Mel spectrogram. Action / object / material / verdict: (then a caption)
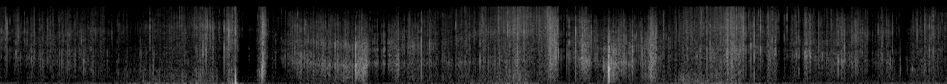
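scrape / silicone ear on a binaural microphone, scraped by metal tweezers / silicone / none. Metal tweezers held in the fingers scrape and pick inside the ear canal of a white silicone ear mounted on a black binaural microphone. The result is close, bright, crinkly scratching and rustling in an irregular stream, with a few sharper clicks standing out.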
